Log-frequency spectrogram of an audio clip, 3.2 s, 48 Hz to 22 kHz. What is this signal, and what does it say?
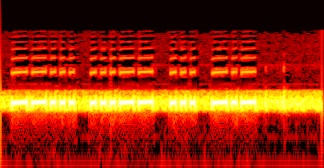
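Morse code, heard as a keyed tone, about 25 wpm, 530 Hz. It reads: 73 SK
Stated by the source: CW QSO between UA1CEG and RX6MY on homebrew rigs, three watts QRP into a delta antenna in forest tree branches, heard thousands of kilometres away; RU-QRP Club.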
